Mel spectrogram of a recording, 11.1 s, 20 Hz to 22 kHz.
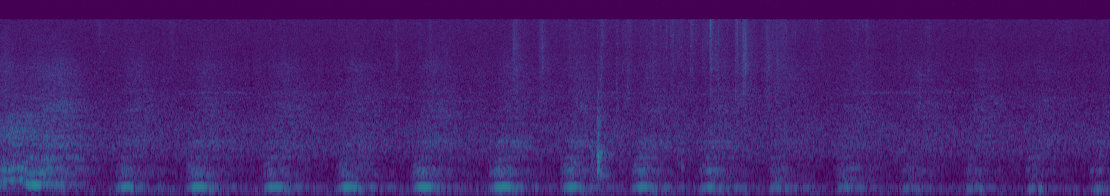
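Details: Lions playing at the National Zoo on 31 October 2014: a steady series of deep, low grunting calls repeated roughly every three-quarters of a second, fading slightly toward the end.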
